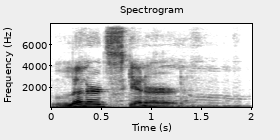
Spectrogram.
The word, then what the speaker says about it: Lynyrd Skynyrd: seven stretch time and we've been listening to pronounced leonard skinner from 1972 tuesday's gone classic all right bottom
